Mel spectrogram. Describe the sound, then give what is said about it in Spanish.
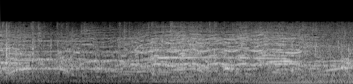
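A roadside crowd in France cheers and shouts loudly as cyclist Julien Alaphilippe passes the COPE broadcast booth about 600 m from the finish. Many high, overlapping voices form a continuous roar that swells slightly in the second half and holds steady for several seconds. “Así suena el paso de Julien Alaphilippe por delante de la cabina de transmisiones de la cadena COPE.”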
